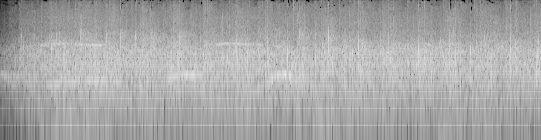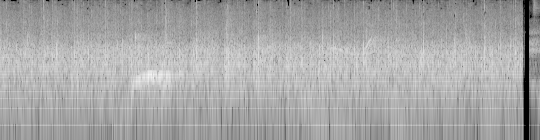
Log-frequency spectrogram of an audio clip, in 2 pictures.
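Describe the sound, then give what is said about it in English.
A crowd gives a long round of applause, dense and steady from start to finish before it cuts off abruptly. “give yourself a round of applause, because you're doing it.”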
